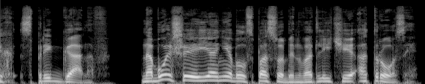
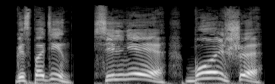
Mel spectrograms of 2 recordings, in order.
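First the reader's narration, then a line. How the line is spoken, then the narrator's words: Scream in unrecognizable voice. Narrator (Russian): закричала не своим голосом Роза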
